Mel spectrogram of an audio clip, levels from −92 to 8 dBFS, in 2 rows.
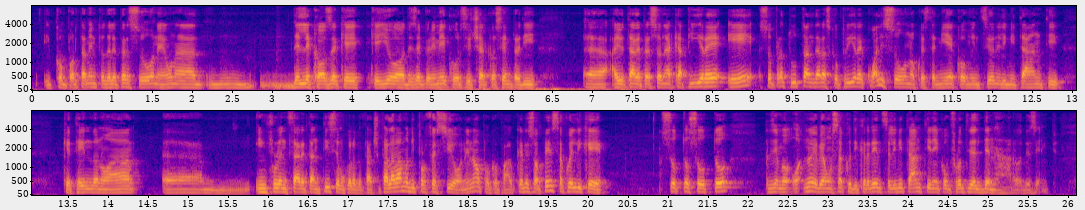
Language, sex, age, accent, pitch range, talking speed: Italian, male, 30-49, native, 110-130 Hz, 170 wpm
